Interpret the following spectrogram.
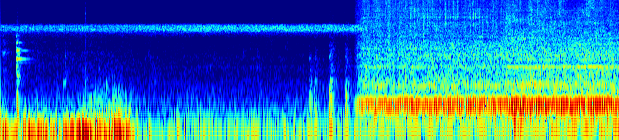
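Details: Cicadas in Tonga just after sunset, on a cool, breezy, rain-clouded evening aboard a boat, giving a steady, high, unbroken buzz before music takes over.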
